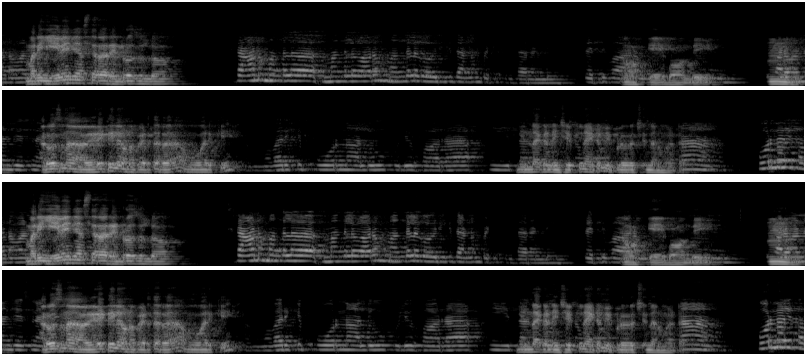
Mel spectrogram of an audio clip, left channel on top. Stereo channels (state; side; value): normal; both; correlation 0.28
